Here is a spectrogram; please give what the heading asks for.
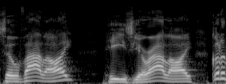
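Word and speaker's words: Silvally: lie and I assure you it is definitely pronounced Silve a lie he's your ally got a bit of arguments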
